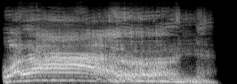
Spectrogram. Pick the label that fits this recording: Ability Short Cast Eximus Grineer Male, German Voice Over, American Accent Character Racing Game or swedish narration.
Ability Short Cast Eximus Grineer Male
